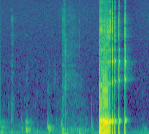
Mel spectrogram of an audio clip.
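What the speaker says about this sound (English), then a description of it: "the dreaded undercountry music news wet belch of the week" A loud, wet belch bursts out close to the mic after faint background murmurs, ending in a few choppy gulping pulses.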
